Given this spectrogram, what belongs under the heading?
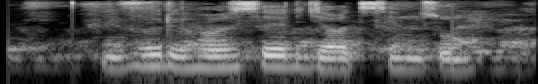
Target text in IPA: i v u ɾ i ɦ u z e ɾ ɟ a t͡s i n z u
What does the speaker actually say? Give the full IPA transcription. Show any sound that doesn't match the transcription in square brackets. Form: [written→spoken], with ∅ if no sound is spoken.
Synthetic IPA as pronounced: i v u ɾ i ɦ [u→o] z e ɾ ɟ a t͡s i n z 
